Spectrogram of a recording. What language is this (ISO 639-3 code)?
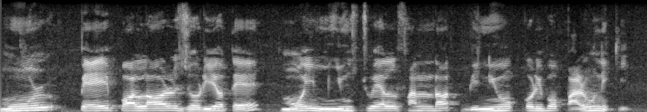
asm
